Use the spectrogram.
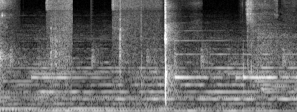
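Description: A woman gives a single sharp hand clap, crisp and brief, standing out over a steady low background hum with no talking.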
